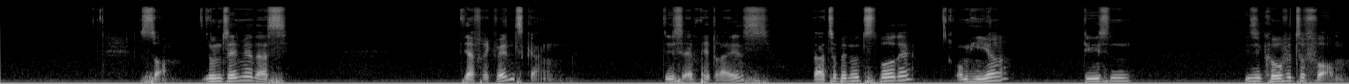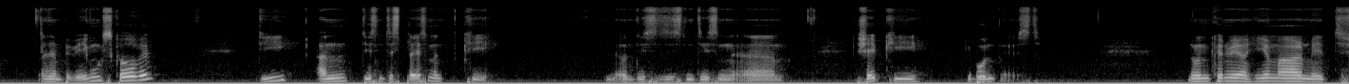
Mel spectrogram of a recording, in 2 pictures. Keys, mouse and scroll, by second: 26.5 click.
